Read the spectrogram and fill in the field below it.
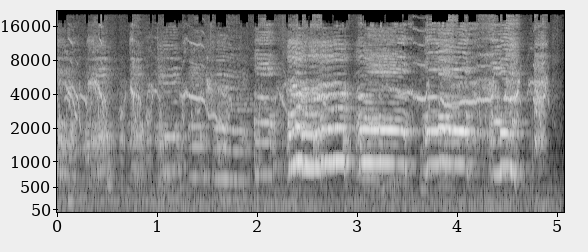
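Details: Kukuak Balenggek cockerel, Solok's native singing chicken famed for dawn crowing, gives a tiered crow: several loud, stepped, harmonic phrases in succession, each pausing briefly before the next level, over five seconds.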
